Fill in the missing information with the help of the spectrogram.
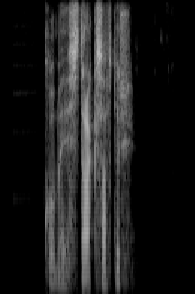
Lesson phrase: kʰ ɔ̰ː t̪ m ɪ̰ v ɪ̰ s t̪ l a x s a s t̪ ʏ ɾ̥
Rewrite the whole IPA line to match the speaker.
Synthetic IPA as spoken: kʰ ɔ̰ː m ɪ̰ ð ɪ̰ s t̪ ɾ a k s a f t̪ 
